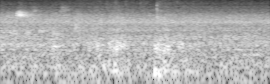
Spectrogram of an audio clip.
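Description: Steady, loud rumble of a Special Rapid train on the Tokaido Main Line running from Toyohashi to Anjo, Japan, heard from inside a passenger car, with continuous low roar and wheel noise and a brief louder knock partway through.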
